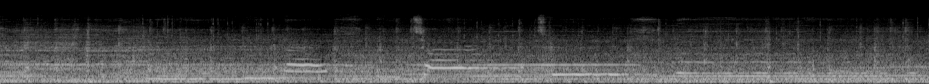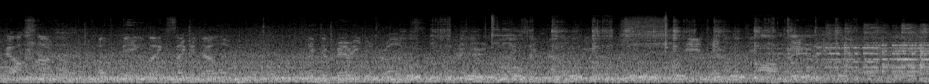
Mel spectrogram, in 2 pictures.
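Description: A layered soundtrack of held tones that step and slide slowly in pitch. About ten seconds in it turns denser and noisier, with the tones sinking into a rough wash.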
